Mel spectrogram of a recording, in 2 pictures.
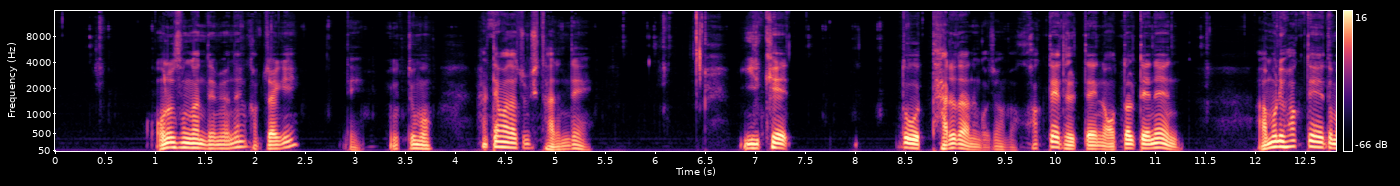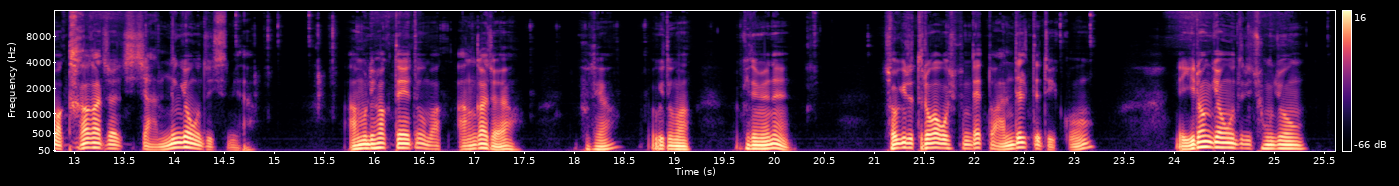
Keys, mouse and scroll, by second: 5.6 shift+middle click, 11.1 shift+middle click, 13.7 Delete, 20.3 shift+middle click, 24.6 Delete, 25.5 shift+middle click.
